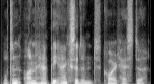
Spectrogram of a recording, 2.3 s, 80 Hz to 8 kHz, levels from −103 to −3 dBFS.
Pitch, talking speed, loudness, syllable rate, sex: 115 Hz, 155 wpm, -18 LUFS, 5.2 syllables/s, male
